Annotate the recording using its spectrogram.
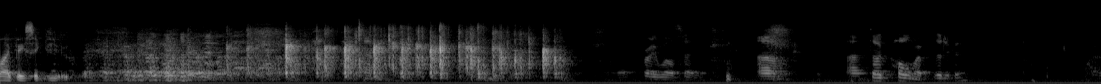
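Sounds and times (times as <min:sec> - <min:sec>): audience applause: 0:01.6 - 0:05.7.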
